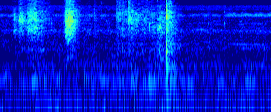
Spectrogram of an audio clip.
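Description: Faint handling of metal hand tools: a few brief rustles and light clicks as a vernier caliper is picked up and laid against a knife blade. The sharpest click comes about two and a half seconds in.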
